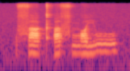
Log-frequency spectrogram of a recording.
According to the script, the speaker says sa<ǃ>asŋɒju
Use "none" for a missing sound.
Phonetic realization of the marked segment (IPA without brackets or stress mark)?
kʼ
